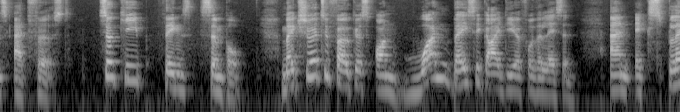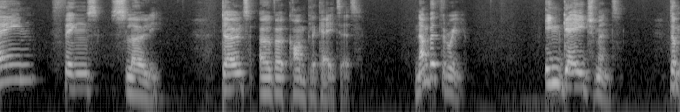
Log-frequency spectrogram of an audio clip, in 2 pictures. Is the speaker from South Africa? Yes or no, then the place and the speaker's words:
yes; South Africa; I am an English teacher from South Africa.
